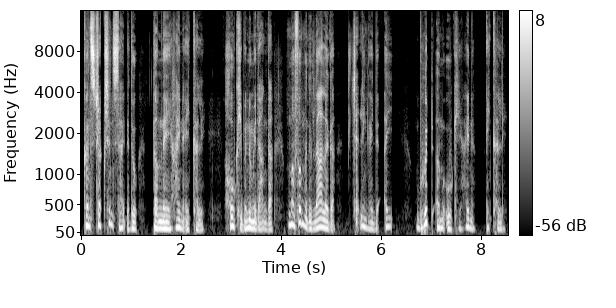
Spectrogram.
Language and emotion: Manipuri, fearful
